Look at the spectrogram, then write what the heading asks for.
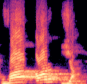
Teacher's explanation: स्वर की अपेक्षा भी इसमें अल्प समय लगता है उच्चारण में, इसीलिए इनको कहते हैं अर्ध स्वर।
